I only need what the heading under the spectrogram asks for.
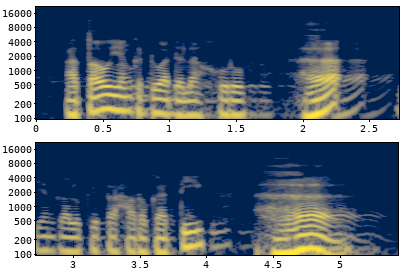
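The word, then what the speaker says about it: ح: yang kedua adalah huruf ha, yang kalau kita harokati ha. Huruf hamzah dan huruf ha ini membacanya harus keluar dari tenggorokan bagian bawah.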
